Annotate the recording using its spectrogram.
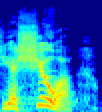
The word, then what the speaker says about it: Yeshua: It's pronounced Yeshua or Joshua.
